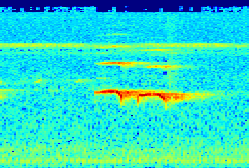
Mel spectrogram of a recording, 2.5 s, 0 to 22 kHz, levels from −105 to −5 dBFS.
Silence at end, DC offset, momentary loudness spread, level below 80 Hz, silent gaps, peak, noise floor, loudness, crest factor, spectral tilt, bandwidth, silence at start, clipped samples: 0.3 s; under 0.1%; 24 LU; -64 dBFS; none; -2 dBFS; -41 dBFS; -13 LUFS; 18 dB; 1 dB/octave; 19 kHz; 0 s; under 0.1%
